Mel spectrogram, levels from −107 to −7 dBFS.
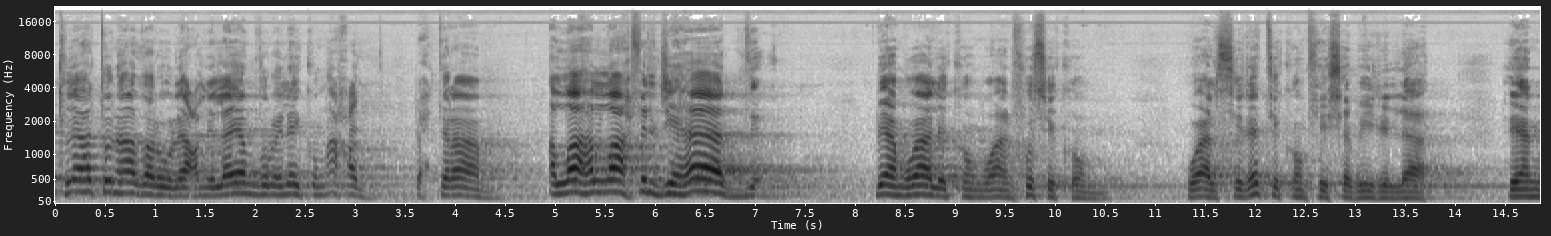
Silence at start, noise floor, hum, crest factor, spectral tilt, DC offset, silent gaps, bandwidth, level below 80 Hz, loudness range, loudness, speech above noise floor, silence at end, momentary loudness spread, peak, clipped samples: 0 s; -53 dBFS; none; 22 dB; -3 dB/octave; under 0.1%; none; over 20 kHz; -72 dBFS; 7 LU; -26 LUFS; 27 dB; 0 s; 18 LU; -4 dBFS; under 0.1%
